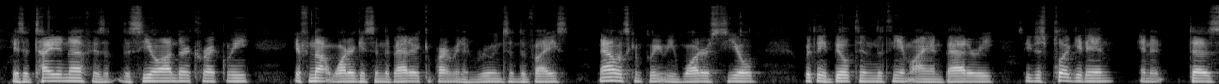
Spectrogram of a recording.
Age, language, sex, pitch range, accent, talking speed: 20-39, English, male, 130-140 Hz, American, 200 wpm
